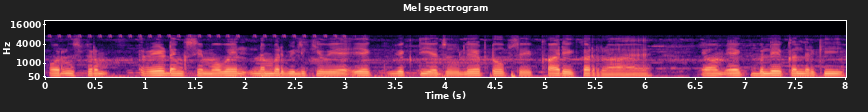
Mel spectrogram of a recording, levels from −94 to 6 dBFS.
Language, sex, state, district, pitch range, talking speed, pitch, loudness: Hindi, male, Rajasthan, Bikaner, 130-140 Hz, 200 wpm, 135 Hz, -16 LUFS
